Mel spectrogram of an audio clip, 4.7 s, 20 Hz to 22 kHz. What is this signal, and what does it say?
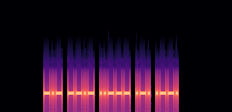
Morse code, heard as a keyed tone, about 30 wpm, 700 Hz. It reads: KQ2RP
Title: NA SOTA Chaser Callsigns 30wpm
